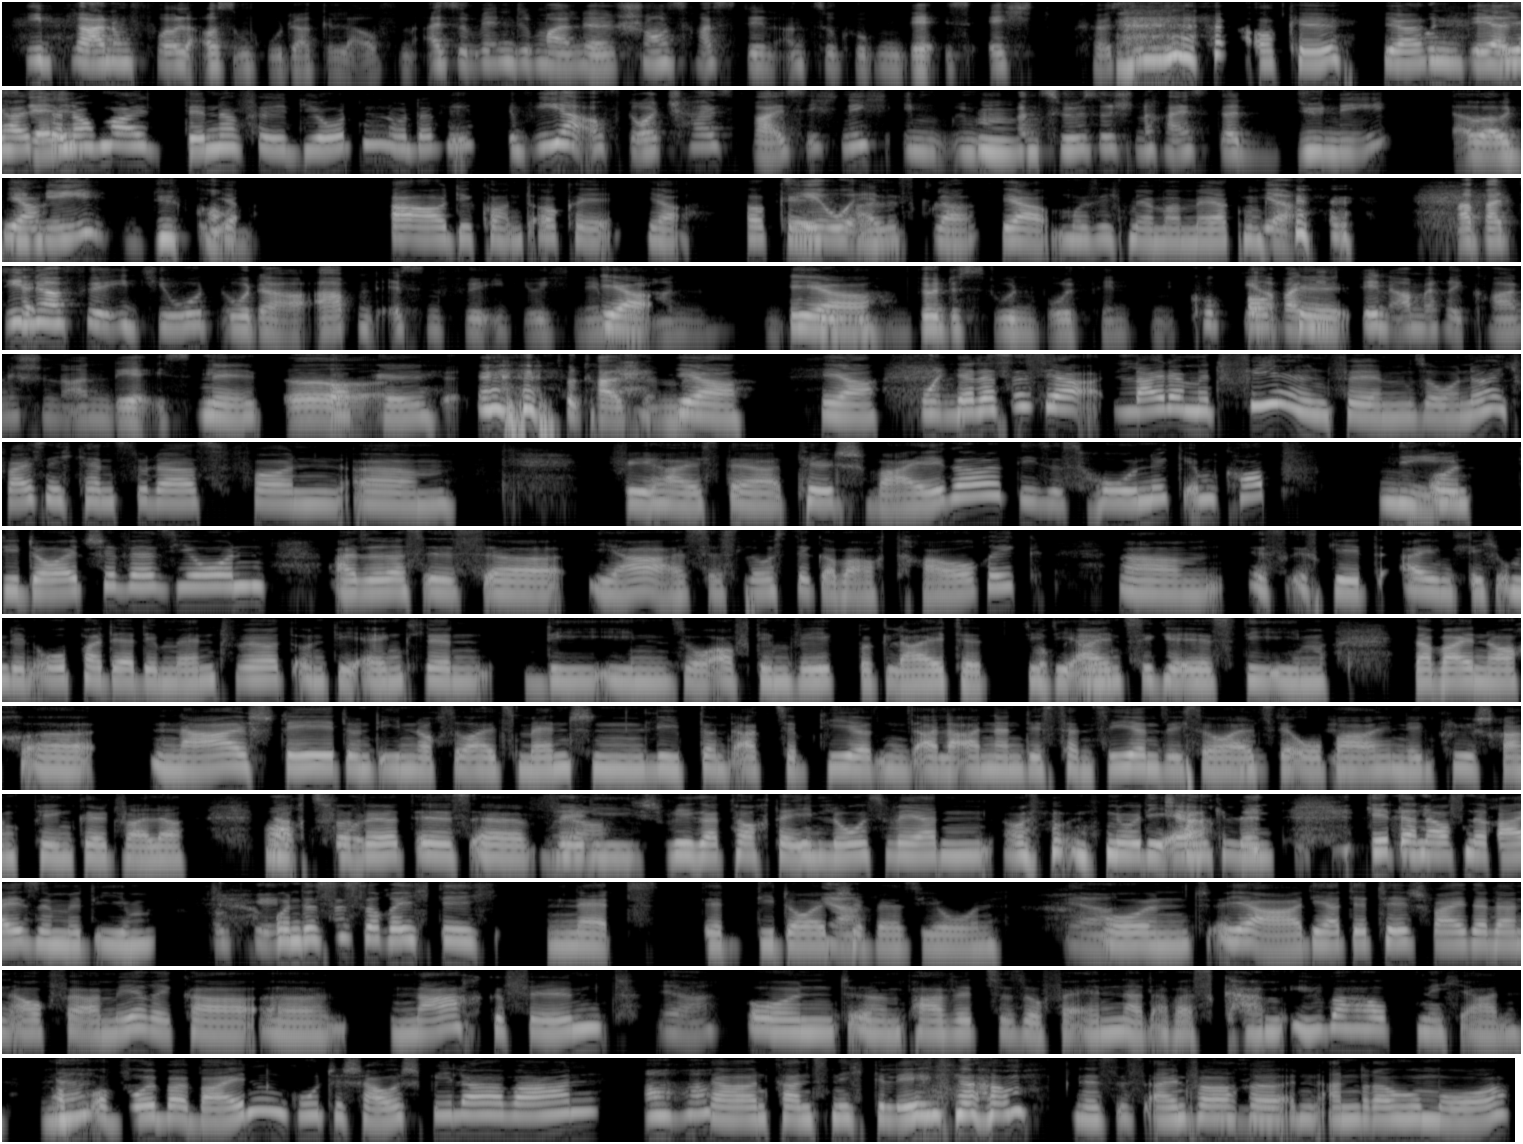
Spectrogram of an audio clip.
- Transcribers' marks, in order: other background noise; chuckle; in French: "de Cons"; chuckle; chuckle; disgusted: "äh, total für 'n Müll"; unintelligible speech; laughing while speaking: "und"; chuckle; laughing while speaking: "gelegen haben"
- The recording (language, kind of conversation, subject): German, unstructured, Welcher Film hat dich zuletzt richtig zum Lachen gebracht?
